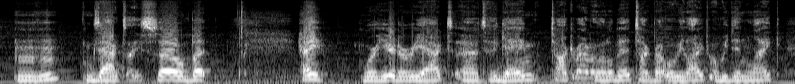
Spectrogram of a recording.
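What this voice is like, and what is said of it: Hoarse voice from a cold. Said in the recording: “I'm nursing a little bit of a cold here ... my voice is coming and going”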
